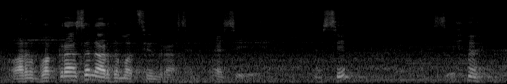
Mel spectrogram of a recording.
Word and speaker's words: अर्धमत्स्येंद्रासन: या अर्धमत्स्येंद्रासन, कुछ लोग ऐसे अर्धमत्स्येंद्रासन बोलते हैं, ये ठीक इसका उच्चारण नहीं है, सही है अर्धमत्स्येंद्रासन, मत्स्येंद्रासन जी।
